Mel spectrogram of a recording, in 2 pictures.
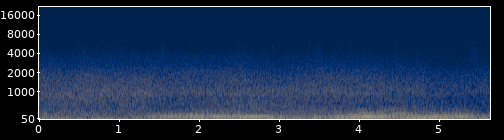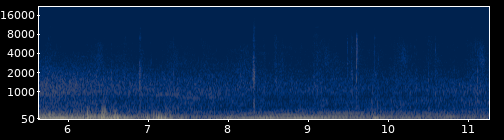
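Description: A car drives along a quiet street and its engine hums.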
